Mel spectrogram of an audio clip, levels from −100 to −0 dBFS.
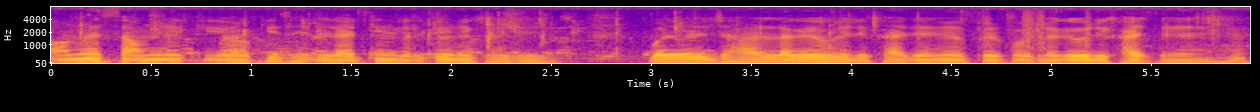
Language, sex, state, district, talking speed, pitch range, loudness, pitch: Hindi, male, Madhya Pradesh, Katni, 270 wpm, 105-115 Hz, -19 LUFS, 110 Hz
